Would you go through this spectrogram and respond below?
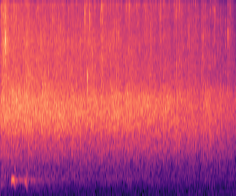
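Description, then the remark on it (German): Steady applause from an audience welcoming a speaker to a talk on nuclear disarmament, a dense, even wash of clapping that holds at a fairly loud level throughout, with a faint voice briefly audible near the start. “Dazu mit einem herzlichen Applaus”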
